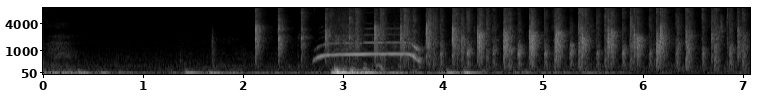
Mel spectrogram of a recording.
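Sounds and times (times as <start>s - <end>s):
loud applause: 2.6s - 7.0s.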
